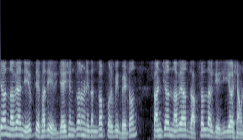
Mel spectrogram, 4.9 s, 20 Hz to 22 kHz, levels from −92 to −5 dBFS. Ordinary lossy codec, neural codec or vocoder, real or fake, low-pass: Opus, 64 kbps; codec, 16 kHz, 4.8 kbps, FACodec; fake; 3.6 kHz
